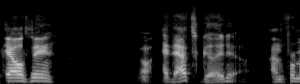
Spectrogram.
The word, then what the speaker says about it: Kelce: I just never know how to say his name dick else or Kelsey Kelsey I really believe that Kelsey oh that's good I'm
